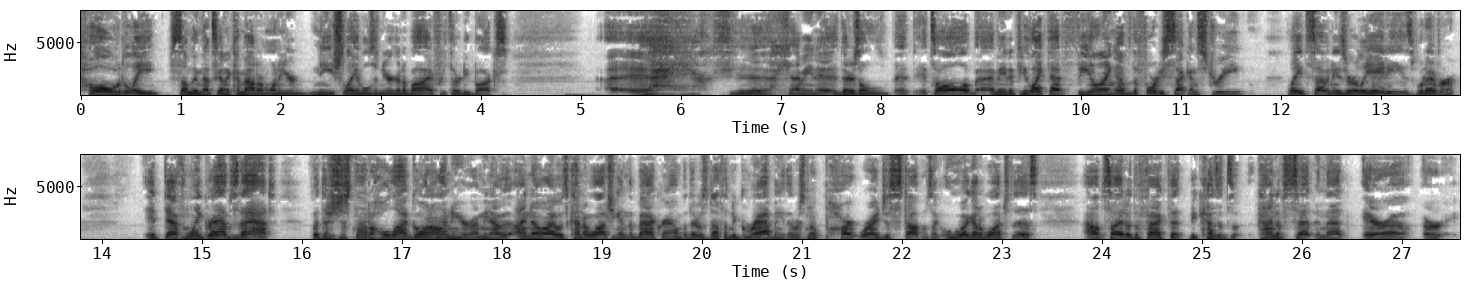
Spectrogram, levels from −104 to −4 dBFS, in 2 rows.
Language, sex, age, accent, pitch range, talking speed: English, male, 20-39, American, 150-205 Hz, 240 wpm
